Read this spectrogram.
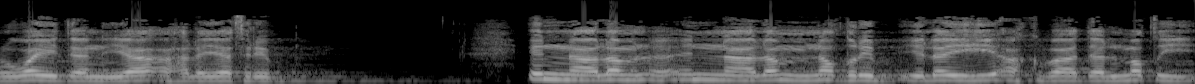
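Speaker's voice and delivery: usual speaking voice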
